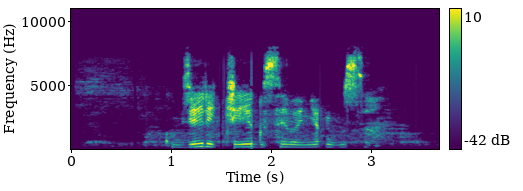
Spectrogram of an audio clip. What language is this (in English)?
Kinyarwanda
